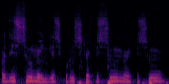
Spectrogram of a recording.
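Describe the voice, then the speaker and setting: Young man, gaming commentary, nervous, higher voice, faint background hiss. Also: level tone, mellow. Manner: jittery, nervous, talks to himself and viewers. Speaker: gaming youtuber. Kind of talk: scared horror gameplay commentary.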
